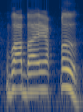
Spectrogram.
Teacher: یہاں پہ آواز کو پلٹ دیں گے کیونکہ یہ قاف ساکن ہو جائے گا جب ہم رکیں گے تو اس کی آواز پلٹ کر آئے گی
